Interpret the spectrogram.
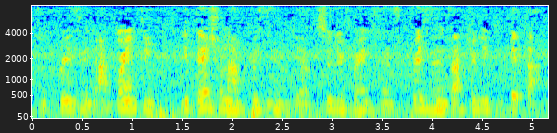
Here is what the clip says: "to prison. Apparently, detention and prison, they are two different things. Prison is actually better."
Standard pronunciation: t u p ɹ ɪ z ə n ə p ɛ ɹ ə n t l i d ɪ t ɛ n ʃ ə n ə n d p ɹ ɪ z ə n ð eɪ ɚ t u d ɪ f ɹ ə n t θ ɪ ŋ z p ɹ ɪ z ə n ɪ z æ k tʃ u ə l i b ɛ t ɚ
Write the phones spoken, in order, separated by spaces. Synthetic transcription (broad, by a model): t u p ɹ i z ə n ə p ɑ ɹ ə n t l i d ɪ t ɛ n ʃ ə n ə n p ɹ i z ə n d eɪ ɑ t u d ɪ f ɹ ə n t s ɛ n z p ɹ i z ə n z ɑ k tʃ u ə l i b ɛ t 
